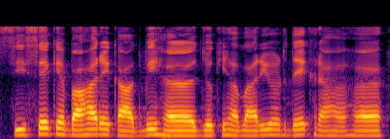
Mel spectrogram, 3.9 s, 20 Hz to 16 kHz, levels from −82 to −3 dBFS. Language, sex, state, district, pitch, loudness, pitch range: Hindi, male, Jharkhand, Garhwa, 130 Hz, -16 LUFS, 125-140 Hz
